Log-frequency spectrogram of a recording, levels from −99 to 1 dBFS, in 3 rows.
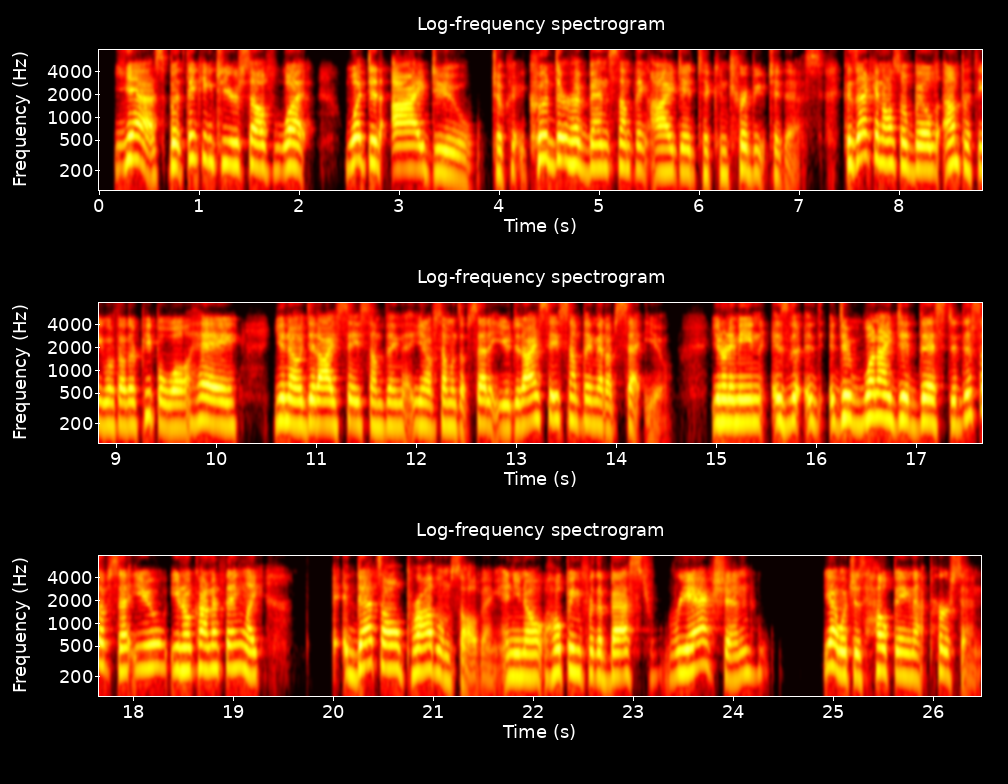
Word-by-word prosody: Yes, 280 +7 +3
but 230 -2 0
thinking 290 -2 -2
to 250 - -4
yourself, 235 -2 0
"What 220 +3 +2 0.4
what 275 +4 +3
did 255 -1 +3
I 215 0 +5
do 180 - -5 0.2
to" 190 -1 -3 0.3
"Could 285 -2 +1
there 275 -2 +3
have 235 -5 +1
been 220 0 -2
something 220 -2 -4
I 195 +1 +1
did 190 -2 -6
to 180 - -8
contribute 190 +1 -6
to - - -6
this," - - -13 0.2
'cause 250 0 +1
that 310 +2 +4
can 290 - +2
also 245 -1 0
build 210 -1 0
empathy 220 -4 -2
with 195 0 -5
other 195 0 0
people, 200 -4 -5
well, 185 0 +1
"Hey, 200 -3 +3 0.3
you 220 +1 +1
know, 200 -2 +3
did 210 +1 +1
I 200 -1 +6
say 200 +1 -4
something 190 -1 -6
that" - - -10
you 195 - -4
know, 185 - -2
if 175 - -10
someone's 190 -1 -4
upset 205 -1 0
at - - -6
you, 175 - -4
"Did 190 +2 -3
I 210 +3 +6
say 230 0 -1
something 215 -2 -4
that 190 -1 -1
upset 175 0 -4
you?" - - -16 0.5
You 215 - +1
know 210 - +5
what 210 - +5
I - - 0
mean? 210 0 +2
Is 215 -2 0
there - - +1
it 210 0 -6
d 240 - +5
"When 235 +4 +2
I 245 -2 +5
did 220 -3 +1
this, 210 -2 +2
did 200 0 -5
this 260 +4 -1
upset 275 -4 0
you?" 265 +2 -1
you 245 - -1
know, 245 0 +2
kinda, 260 0 +2
thing, 265 0 -1
like, 210 -2 -1 0.8
e - - -1
that's 280 +8 +3
all 260 -1 +5
problem 235 -3 +1
solving, 100 - -7
and, 195 +2 -4
you 205 - -2
know, 200 -1 +1
hoping 230 +1 0
for 215 0 -5
the 205 - 0
best 205 +1 +2 0.2
reaction 225 -1 +1 0.6
Yeah, 280 0 +5
which 215 -1 +1
is 200 -1 -2
helping 230 -4 0
that 195 -1 -5
person, 220 -1 -6
215 Hz, 215 wpm, -22 LUFS, 200-245 Hz, 0.8 s, I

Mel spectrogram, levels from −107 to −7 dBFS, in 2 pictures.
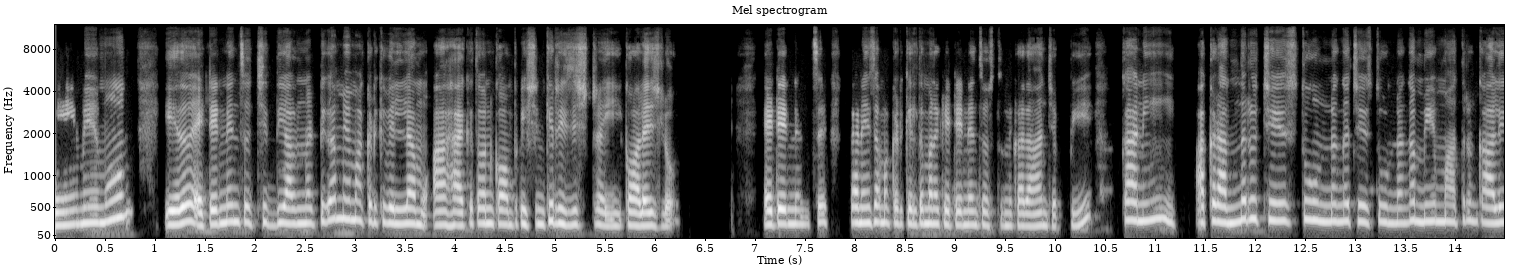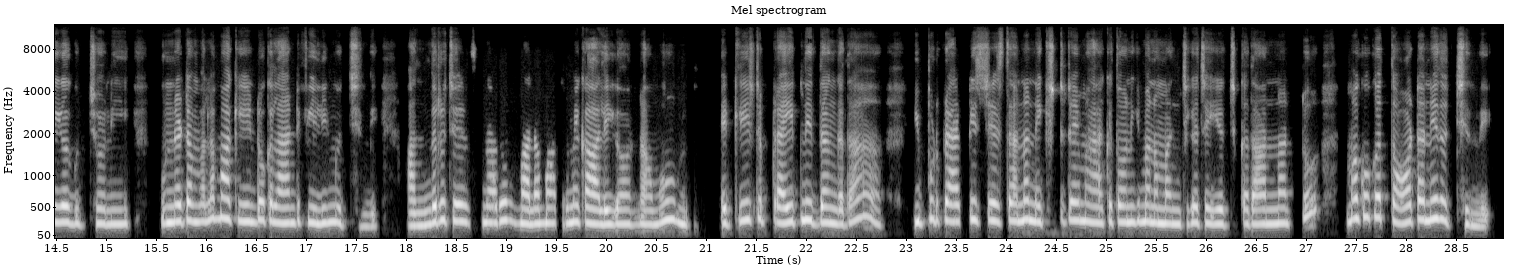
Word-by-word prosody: మేమేమో, 245 +6 +3 0.6
ఏదో 235 +4 +9
అటెండెన్స్ 245 +5 +2
వచ్చిద్ది 240 0 -3
అన్నట్టుగా, 240 +5 0
మేము 300 -1 +3
అక్కడికి 260 -1 -3
వెళ్ళాము. 230 -2 +3
ఆ - - +4
హ్యాకథాన్ 235 +3 +1
కాంపిటీషన్‌కి, 225 +2 +1
రిజిస్టర్ 220 +1 -2
అయ్యి 200 - -2
కాలేజ్‌లో. 200 -1 +3 1.0
అటెండెన్స్ 230 +1 +3 0.3
కనీసం 250 +1 +3
అక్కడికి 240 -1 -5
వెళ్తే 230 0 0
మనకు 230 -1 +1
అటెండెన్స్ 215 0 -1
వస్తుంది 205 0 -7
కదా! 200 0 +1
అని 205 -1 -3
చెప్పి. 185 +3 -7 0.5
కానీ, 285 0 +3 0.5
అక్కడ 275 +2 +1
అందరూ 295 +6 +3 0.2
చేస్తూ 280 0 -1
ఉండంగా, 270 0 +1
చేస్తూ 255 0 -2
ఉండంగా, 240 +3 -1
మేము 270 0 +1
మాత్రం 280 +2 -4
ఖాళీగా 250 +1 +2
కూర్చొని 230 +1 -4 0.4
ఉండటం 270 +2 +2
వల్ల, 275 +3 -1
మాకు 310 -2 0
ఏంటో 270 +2 0
ఒకలాంటి 250 -1 -1
ఫీలింగ్ 250 +1 0
వచ్చింది. 190 -4 -11 0.4
అందరూ 240 +8 +1
చేస్తున్నారు, 255 0 -1 0.2
మనం 235 0 +2
మాత్రమే 245 +2 -2
ఖాళీగా 230 0 +2
ఉన్నాము. 225 +4 -2 0.6
అట్‌లీస్ట్ 285 +6 -4
ప్రయత్నిద్దాం 250 0 +1
కదా! 270 +6 -4 0.6
ఇప్పుడు 285 +4 -6
ప్రాక్టీస్ 270 0 -2
చేస్తే 280 -1 0
అన్నా, 290 +2 +2
నెక్స్ట్ 260 +1 -5
టైమ్ 285 -1 +1
హ్యాకథాన్‌కి 255 +1 -2
మనం 250 -2 +1
మంచిగా 230 +2 -2
చేయొచ్చు 230 -2 -2
కదా! 230 0 -1
అన్నట్టు 240 +9 -3 0.4
మాకొక 335 +1 0
థాట్ 255 +4 0
అనేది 305 +1 +3
వచ్చింది. 210 -4 -5
245 Hz, 140 wpm, -23 LUFS, 230-270 Hz, 1.0 s, ఏదో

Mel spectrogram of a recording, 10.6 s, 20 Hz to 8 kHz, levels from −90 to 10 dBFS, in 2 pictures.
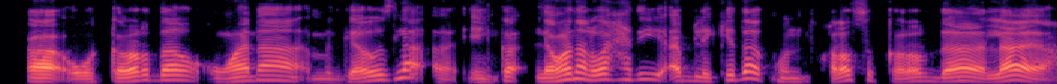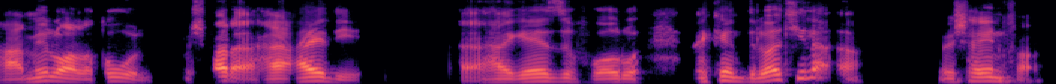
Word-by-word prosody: آآ 125 -1 +8
والقرار 110 +8 +2
ده 175 0 +2
وأنا 155 +2 0
متجوز 105 - -2
لأ، 260 - -3
ينك 115 -4 -3
لو 125 +8 +5
أنا 205 - +4
لوحدي 190 +1 -1
قبل 145 -3 -2
كده، 175 - 0
كنت 120 - -11
خلاص - - +1
القرار - - -3
ده، - - +3
لا - - +5
هاعمله 115 +9 0
على 105 -2 0
طول، 135 -7 -7 0.2
مش - - -8
فارقة - - +4
ه 110 +1 0
عادي 105 -11 +2 0.5
هاجازف 120 +1 -2
وأروح. 110 +1 -2 0.3
لكن 150 -5 -1
دلوقتي 180 - +1
لأ، 275 - -5 0.4
مش - - -5
هينفع. 135 -1 -1
130 Hz, 175 wpm, -23 LUFS, 110-170 Hz, 0.5 s, آآ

